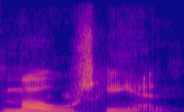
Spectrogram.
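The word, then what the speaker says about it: Moleskine: covers and it spray more of a French pronunciation of all I think they I love moleskin but I think think they pronounce it meliss kina but uh I agree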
